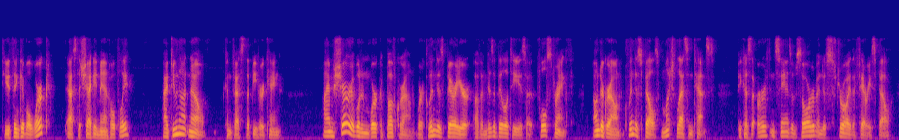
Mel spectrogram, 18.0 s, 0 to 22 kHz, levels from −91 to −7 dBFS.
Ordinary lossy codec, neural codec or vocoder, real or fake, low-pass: Opus, 16 kbps; vocoder, 22.05 kHz, 80 mel bands, Vocos; fake; 7.2 kHz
